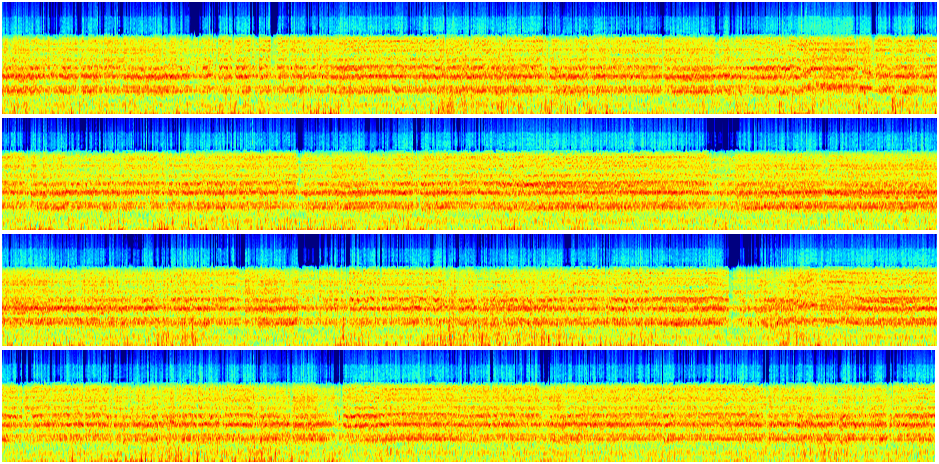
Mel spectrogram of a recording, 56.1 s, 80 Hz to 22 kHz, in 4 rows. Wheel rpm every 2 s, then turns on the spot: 230, 230, 230, 230, 230, 220, 270, 230, 230, 230, 230, 220, 220, 210, 210, 230, 230, 220, 220, 220, 240, 220, 230, 220, 230, 230, 240, 230.
none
